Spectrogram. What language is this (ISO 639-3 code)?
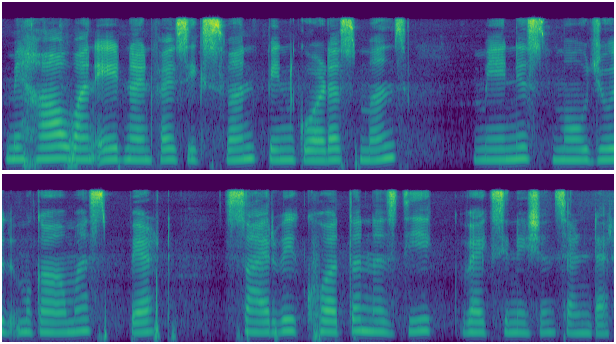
kas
